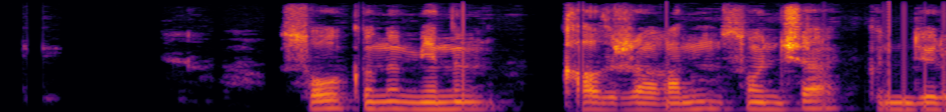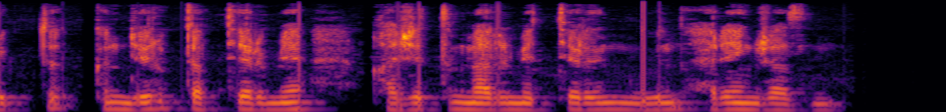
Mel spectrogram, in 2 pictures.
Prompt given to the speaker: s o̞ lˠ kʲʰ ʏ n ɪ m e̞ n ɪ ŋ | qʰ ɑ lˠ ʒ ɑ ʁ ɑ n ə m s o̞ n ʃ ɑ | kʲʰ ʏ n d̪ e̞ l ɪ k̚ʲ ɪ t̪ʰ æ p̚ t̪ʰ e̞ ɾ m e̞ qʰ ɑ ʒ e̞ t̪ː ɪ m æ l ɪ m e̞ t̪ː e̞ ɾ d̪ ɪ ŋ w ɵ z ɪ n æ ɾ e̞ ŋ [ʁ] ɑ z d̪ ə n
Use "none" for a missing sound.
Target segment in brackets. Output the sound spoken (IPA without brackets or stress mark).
ʒ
